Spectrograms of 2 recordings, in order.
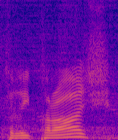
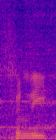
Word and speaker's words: Philip: personal best I think I said Philippe because of the way it's spelled is actually Philip yeah good choice there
